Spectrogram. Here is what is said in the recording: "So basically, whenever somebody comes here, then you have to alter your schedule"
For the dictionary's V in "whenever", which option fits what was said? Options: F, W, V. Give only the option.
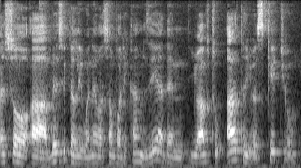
V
